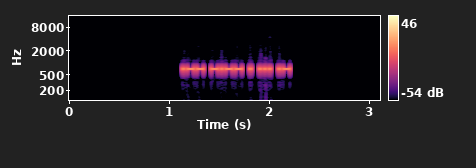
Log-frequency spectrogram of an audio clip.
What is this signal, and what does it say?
Morse code, heard as a keyed tone, about 48 wpm, 700 Hz. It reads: WYESA
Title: Code Groups - 5 Letters - 50wpm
